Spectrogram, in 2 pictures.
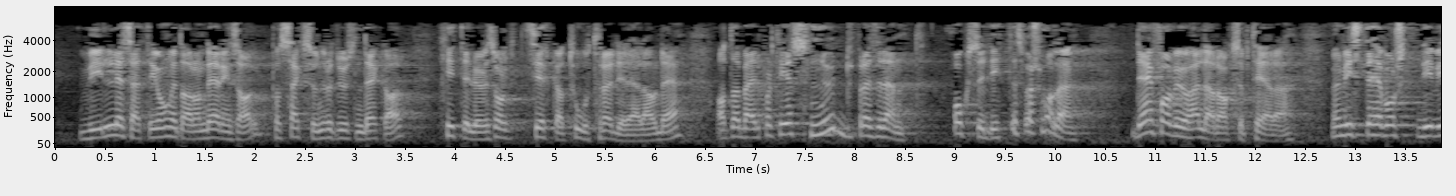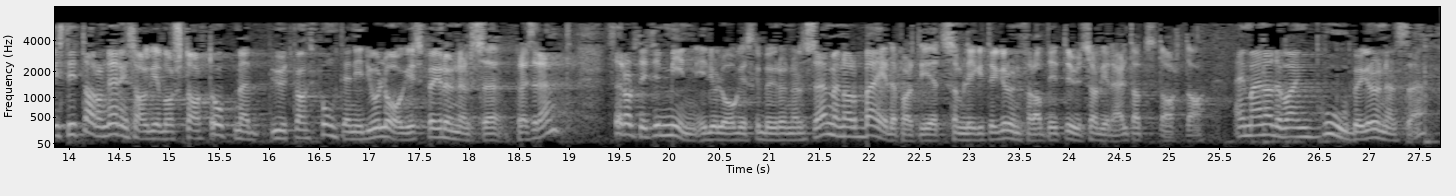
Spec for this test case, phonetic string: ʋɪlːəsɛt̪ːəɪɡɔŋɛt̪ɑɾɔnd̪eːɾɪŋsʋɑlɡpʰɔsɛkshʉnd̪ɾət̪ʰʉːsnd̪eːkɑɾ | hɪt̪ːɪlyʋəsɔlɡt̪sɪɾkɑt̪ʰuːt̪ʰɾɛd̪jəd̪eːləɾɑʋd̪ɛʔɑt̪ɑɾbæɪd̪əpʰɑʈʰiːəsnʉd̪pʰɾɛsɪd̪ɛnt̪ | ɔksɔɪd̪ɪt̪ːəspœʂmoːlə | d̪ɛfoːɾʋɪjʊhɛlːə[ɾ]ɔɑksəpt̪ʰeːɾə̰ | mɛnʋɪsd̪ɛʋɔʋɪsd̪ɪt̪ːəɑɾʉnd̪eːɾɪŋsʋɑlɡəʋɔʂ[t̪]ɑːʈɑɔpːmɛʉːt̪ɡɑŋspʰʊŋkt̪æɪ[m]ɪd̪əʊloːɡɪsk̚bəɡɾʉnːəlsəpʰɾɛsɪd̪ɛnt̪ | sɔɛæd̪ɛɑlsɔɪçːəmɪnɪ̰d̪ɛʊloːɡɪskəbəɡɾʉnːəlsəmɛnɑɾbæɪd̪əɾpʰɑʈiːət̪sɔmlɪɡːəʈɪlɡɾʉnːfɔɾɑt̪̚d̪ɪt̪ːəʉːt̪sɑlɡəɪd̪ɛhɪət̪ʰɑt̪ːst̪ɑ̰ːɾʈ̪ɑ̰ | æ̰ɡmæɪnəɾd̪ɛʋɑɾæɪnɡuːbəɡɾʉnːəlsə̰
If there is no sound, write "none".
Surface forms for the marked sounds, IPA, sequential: ɾ, t̪, n

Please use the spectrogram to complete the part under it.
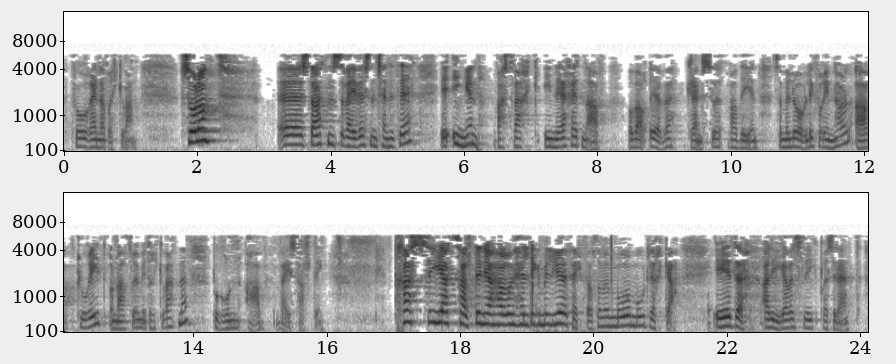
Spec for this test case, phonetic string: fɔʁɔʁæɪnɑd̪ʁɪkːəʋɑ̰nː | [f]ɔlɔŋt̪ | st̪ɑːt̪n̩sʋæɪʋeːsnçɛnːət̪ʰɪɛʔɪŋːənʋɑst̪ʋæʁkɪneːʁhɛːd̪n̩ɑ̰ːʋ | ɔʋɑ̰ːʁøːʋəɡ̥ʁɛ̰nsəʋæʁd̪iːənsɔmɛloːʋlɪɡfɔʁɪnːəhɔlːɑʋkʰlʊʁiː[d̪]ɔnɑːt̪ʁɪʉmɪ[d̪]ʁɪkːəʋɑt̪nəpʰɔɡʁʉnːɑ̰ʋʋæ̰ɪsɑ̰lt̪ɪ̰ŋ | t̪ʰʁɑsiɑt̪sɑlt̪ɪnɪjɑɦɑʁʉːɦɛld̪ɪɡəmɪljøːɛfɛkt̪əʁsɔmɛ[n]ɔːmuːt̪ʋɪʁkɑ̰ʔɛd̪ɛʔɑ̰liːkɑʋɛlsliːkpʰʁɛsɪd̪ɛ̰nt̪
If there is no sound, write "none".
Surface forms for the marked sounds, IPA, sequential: s, d̪, d̪, m

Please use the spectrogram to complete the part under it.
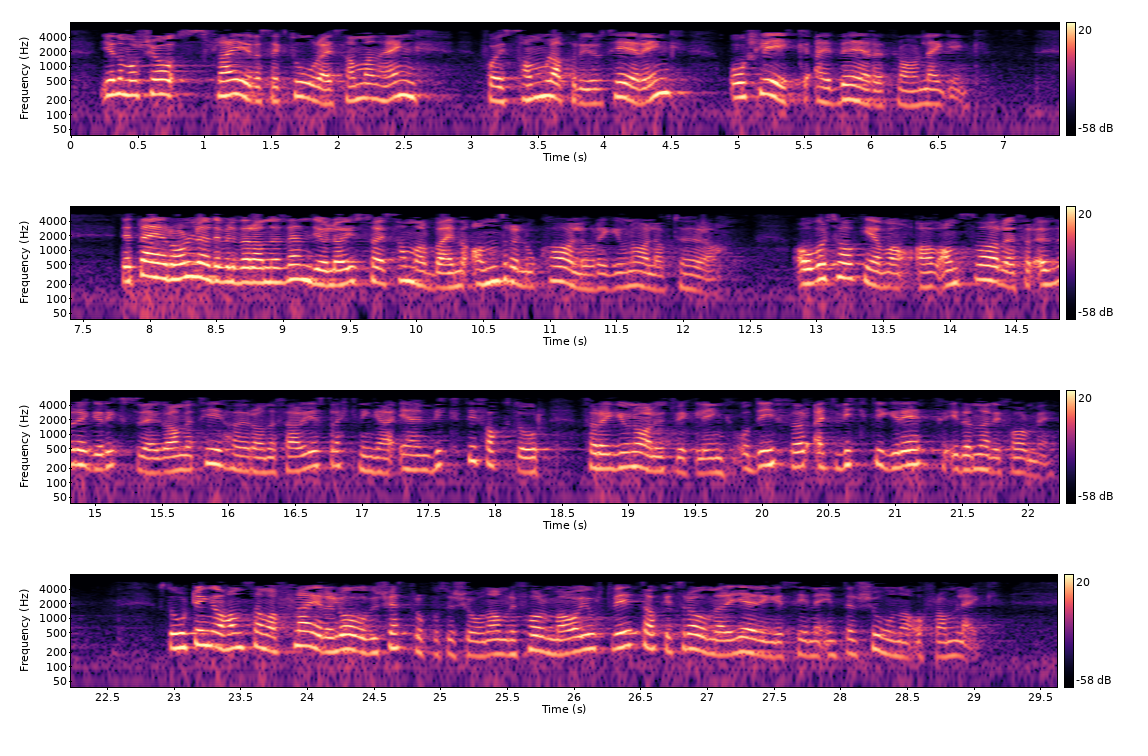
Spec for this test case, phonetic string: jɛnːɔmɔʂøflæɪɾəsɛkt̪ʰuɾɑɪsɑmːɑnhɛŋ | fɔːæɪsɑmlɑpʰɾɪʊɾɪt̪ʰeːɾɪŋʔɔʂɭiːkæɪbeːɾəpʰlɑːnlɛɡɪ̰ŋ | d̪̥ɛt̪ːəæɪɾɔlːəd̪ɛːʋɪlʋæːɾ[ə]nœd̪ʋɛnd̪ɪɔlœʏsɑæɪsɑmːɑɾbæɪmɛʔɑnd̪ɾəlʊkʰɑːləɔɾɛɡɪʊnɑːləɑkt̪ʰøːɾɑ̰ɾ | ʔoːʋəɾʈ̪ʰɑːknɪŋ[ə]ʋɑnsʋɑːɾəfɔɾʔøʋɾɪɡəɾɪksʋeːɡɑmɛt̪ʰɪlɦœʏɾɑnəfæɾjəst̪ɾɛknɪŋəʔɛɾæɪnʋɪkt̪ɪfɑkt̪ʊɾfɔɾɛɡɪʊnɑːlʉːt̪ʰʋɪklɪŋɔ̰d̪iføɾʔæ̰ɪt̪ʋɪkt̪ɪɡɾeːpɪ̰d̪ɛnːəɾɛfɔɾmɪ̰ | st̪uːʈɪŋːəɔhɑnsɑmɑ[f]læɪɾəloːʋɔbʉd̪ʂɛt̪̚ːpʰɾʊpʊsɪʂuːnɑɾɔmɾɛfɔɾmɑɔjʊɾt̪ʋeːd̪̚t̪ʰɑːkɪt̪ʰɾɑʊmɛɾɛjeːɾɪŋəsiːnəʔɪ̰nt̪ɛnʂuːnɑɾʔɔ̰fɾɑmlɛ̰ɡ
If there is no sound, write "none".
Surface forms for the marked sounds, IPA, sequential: ɑ, ɑ, f

